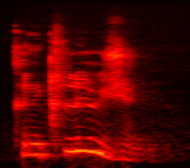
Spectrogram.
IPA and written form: kənklu:ʒən (conclusion)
